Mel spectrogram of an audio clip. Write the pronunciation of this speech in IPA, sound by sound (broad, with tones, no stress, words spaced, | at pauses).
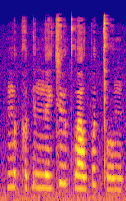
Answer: mɵ˧t̚hɵ˨˥t̚jɪ˧ŋ n̪e˨jt͡syː˥kʷʰaː˨wpɵ˥t̚ pʰʊ˨ŋ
